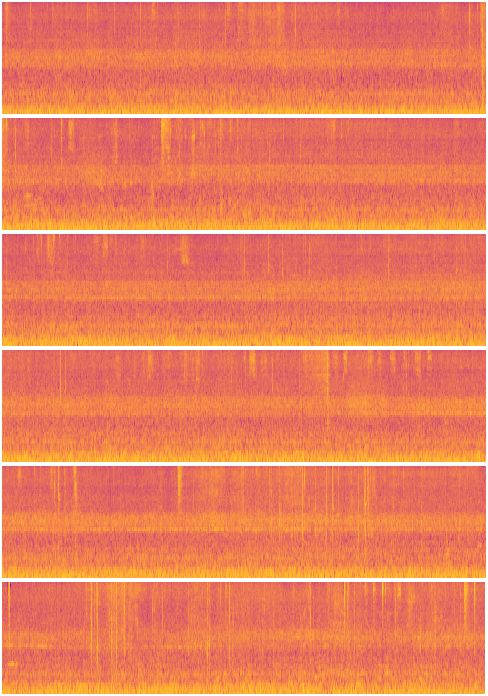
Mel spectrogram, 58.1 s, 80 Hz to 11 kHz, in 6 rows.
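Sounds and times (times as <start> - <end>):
train interior rumble: 0.0 - 58.0
faint high whine: 48.1 - 49.4.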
